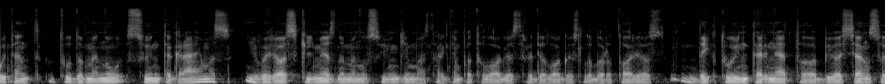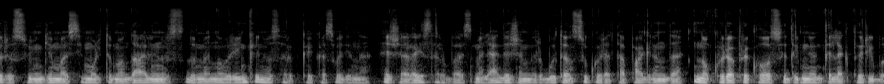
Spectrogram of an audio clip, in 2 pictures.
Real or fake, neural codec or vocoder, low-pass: real; none; 14.4 kHz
